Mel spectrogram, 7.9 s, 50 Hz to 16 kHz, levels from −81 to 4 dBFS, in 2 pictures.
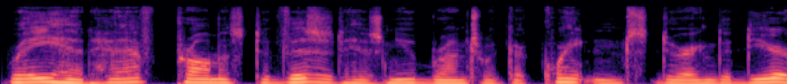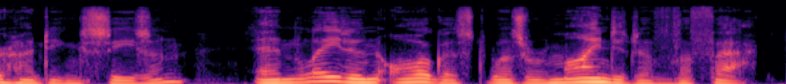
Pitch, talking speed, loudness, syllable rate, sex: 130 Hz, 185 wpm, -17 LUFS, 5.0 syllables/s, male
